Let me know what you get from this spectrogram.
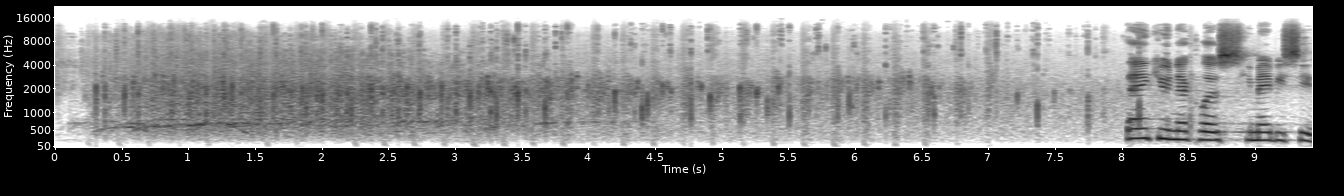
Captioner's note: applause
